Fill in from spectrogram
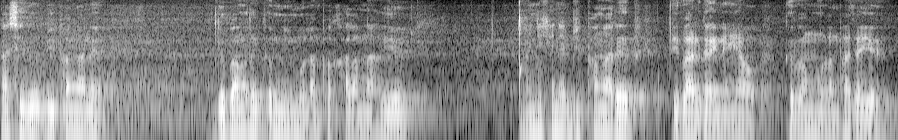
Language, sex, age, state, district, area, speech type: Bodo, male, 18-30, Assam, Chirang, rural, spontaneous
